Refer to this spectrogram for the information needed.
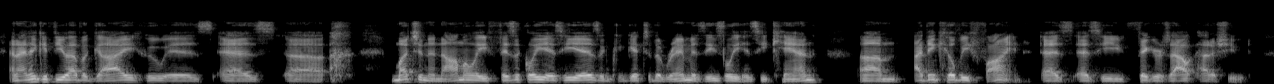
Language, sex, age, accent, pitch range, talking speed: English, male, 30-49, American, 85-105 Hz, 205 wpm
